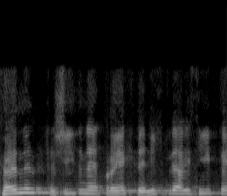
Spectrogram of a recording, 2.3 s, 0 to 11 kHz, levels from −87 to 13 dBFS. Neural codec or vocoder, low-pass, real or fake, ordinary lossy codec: codec, 16 kHz, 2 kbps, FreqCodec, smaller model; 7.2 kHz; fake; none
